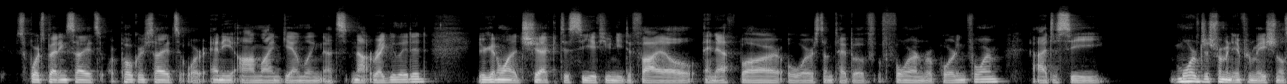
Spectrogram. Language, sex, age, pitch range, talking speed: English, male, 30-49, 90-105 Hz, 205 wpm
